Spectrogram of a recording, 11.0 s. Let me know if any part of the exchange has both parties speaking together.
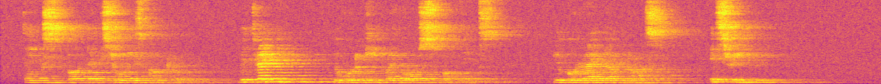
No

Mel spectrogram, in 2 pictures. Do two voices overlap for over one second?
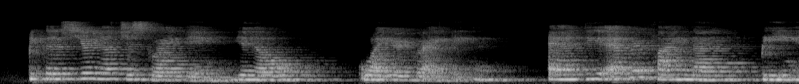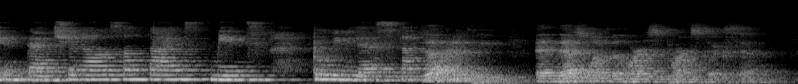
No

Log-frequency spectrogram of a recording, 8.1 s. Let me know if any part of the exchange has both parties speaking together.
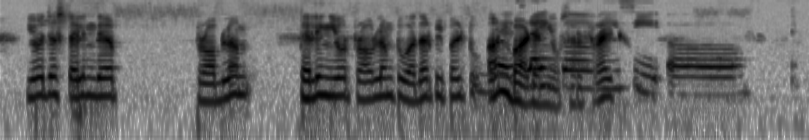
Yes, from 4.7 s

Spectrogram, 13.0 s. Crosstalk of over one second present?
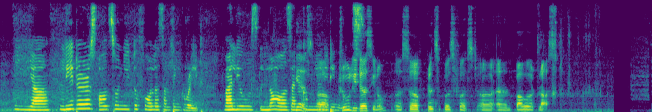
Yes, from 5.9 s

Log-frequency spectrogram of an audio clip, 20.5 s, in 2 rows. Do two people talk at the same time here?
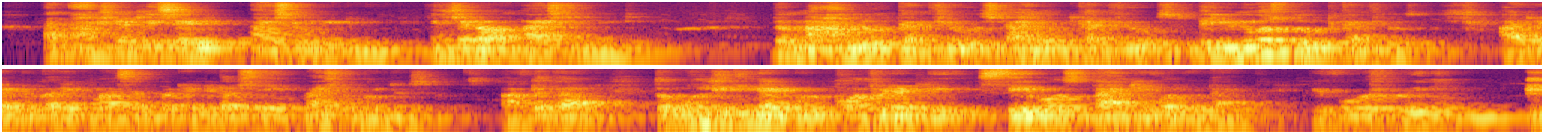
No

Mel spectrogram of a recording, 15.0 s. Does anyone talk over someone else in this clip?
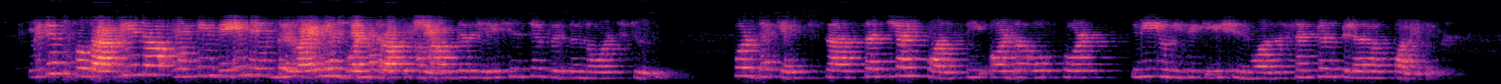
Yes, from 2.4 s

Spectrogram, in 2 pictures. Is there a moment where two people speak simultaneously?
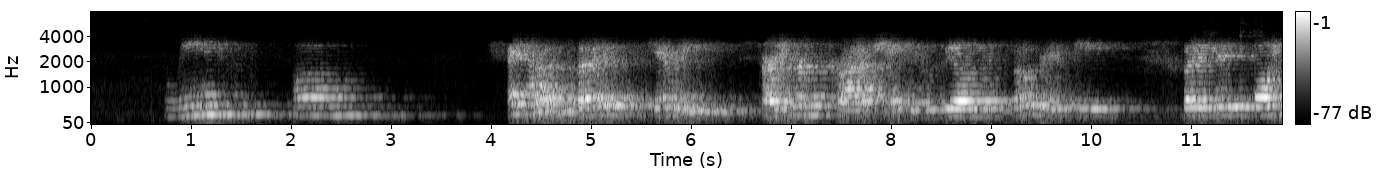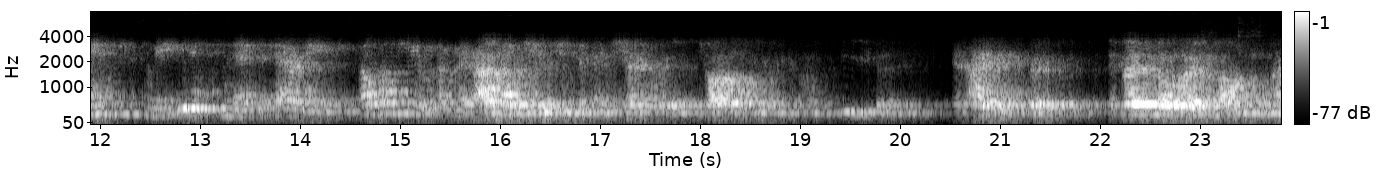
Yes, from 15.6 s

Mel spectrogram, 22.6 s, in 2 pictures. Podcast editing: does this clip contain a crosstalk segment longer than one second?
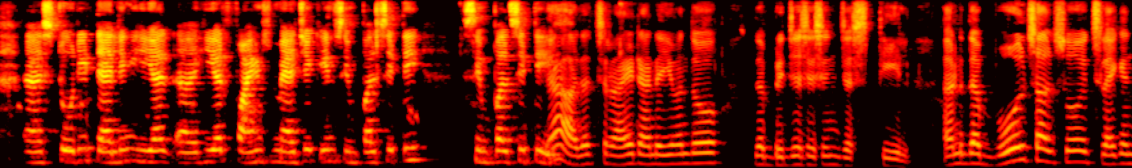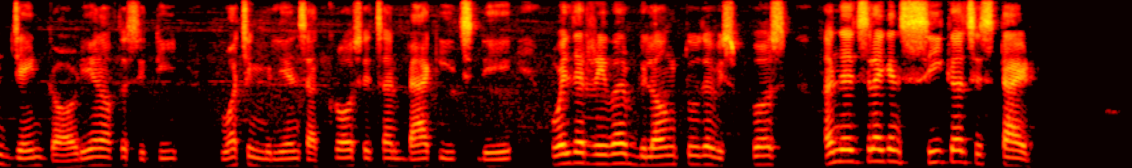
No

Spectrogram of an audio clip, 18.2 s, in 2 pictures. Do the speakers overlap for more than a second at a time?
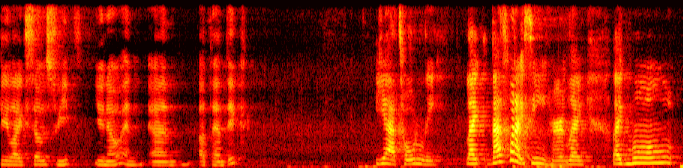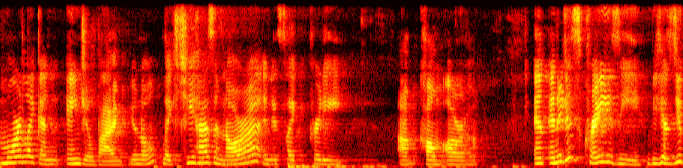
No

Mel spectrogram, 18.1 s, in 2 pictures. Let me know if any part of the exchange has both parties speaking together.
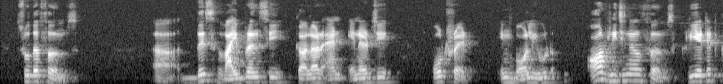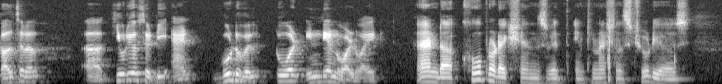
No

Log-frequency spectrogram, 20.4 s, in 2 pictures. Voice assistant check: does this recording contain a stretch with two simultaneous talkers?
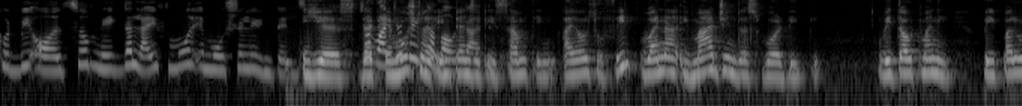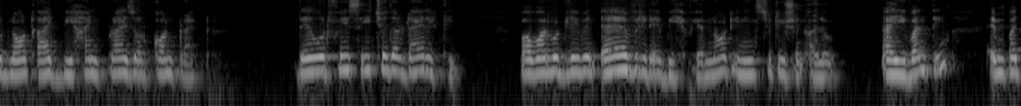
Yes, from 3.6 s

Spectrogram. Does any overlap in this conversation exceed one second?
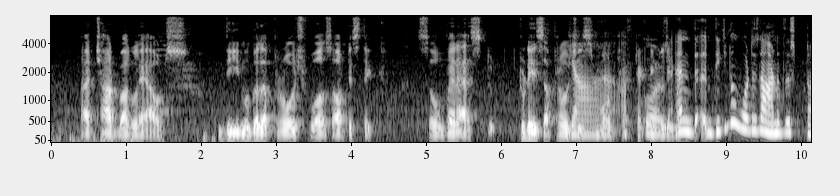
Yes, from 6.8 s

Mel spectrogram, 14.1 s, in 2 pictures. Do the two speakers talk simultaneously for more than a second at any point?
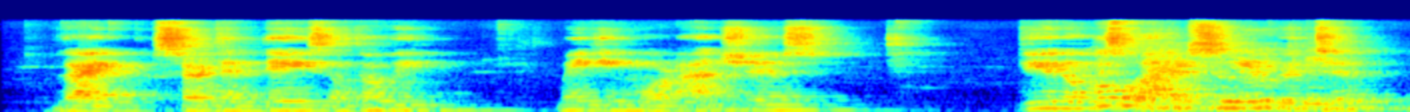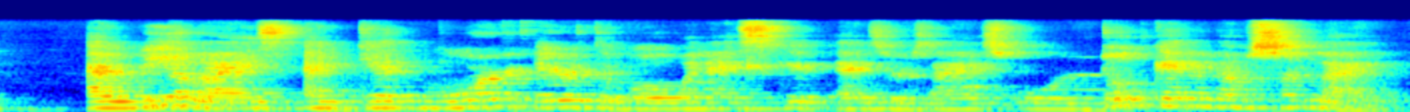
Yes, from 5.5 s

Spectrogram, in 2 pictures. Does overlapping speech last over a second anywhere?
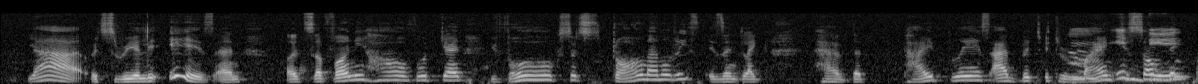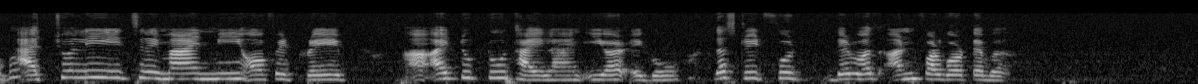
Yes, from 10.6 s

